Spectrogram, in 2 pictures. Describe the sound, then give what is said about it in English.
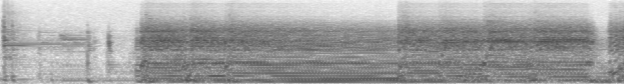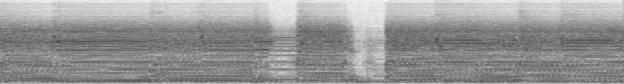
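Crunchy overdriven electric guitar chords played through the Z-Crunch channel of a preamp, with modulation, delay and reverb turned off, ring out loud and sustained, with a few brief gaps where the strumming pauses before resuming, no voices over it. “So I'm going to actually turn off the mod, delay, and reverb for now. And hopefully there won't be too much of a volume jump when I go to Z-Crunch.”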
